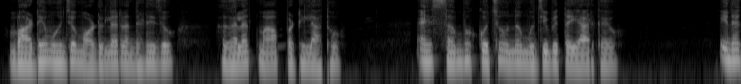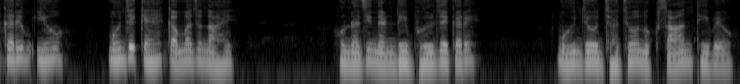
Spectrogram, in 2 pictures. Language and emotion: Sindhi, sad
